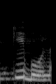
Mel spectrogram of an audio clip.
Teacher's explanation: ककार की वहां आधी मात्रा है और इकार की 1 मात्रा है, तो 1.5 मात्रा वाला हमने उच्चारण किया की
